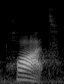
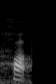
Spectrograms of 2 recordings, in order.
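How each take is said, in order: First: It is said with an American vowel. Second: It is said with a British vowel. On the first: "hot in America" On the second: "it's hot in British, a totally different vowel"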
